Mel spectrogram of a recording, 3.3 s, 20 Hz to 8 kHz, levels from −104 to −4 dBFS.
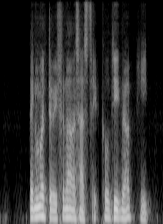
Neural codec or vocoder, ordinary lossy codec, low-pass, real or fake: codec, 16 kHz, 0.5 kbps, FreqCodec, larger model; none; none; fake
